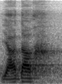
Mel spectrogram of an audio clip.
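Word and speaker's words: ידה: 히브리어로 야다라고 읽히는 나. 야다흐.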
